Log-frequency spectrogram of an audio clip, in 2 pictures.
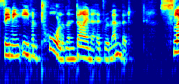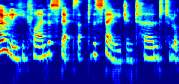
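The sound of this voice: Unforced voice reading aloud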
